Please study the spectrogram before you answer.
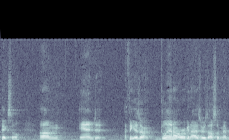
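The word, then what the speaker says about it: PyXLL: It's P-Y-X-L-L, it's pronounced Pixel.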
